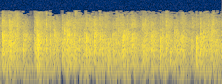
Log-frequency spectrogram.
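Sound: audience applauding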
